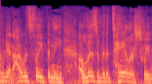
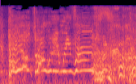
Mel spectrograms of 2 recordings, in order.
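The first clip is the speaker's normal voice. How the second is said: squealed falsetto order, stretched out; slower than usual. Retold or imitated. Prankster ordering his driver to back up, falsetto shout. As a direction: cry it out in a very high impersonation.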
